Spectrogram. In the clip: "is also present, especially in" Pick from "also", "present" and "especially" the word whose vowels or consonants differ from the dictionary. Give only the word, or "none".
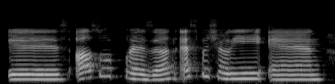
none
